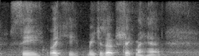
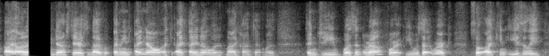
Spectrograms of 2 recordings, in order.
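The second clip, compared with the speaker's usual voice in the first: ordinary talk, nothing marked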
